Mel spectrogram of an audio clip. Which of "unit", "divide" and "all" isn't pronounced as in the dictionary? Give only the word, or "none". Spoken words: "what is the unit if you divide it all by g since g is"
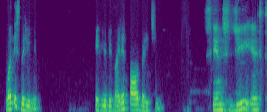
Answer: none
